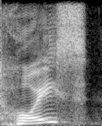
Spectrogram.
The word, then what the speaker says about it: Royce: Royce is pronounced Hoyce?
